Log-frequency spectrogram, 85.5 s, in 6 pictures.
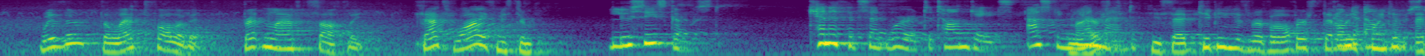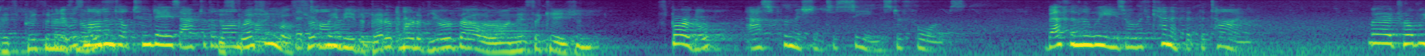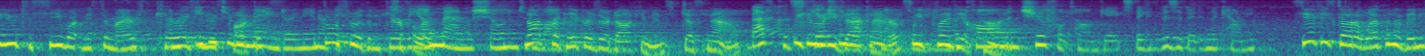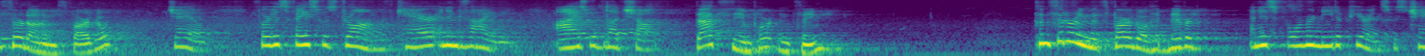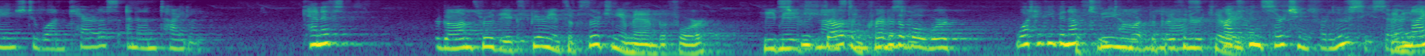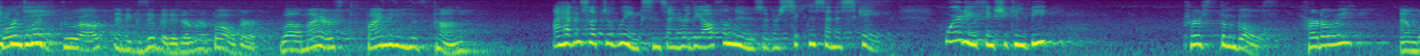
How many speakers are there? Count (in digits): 2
